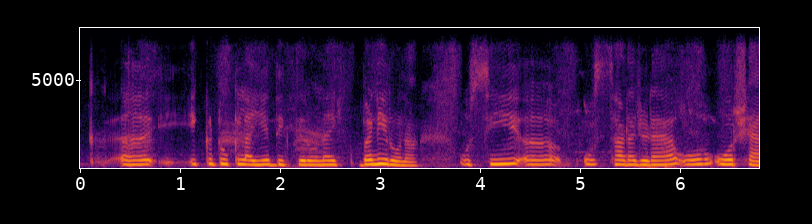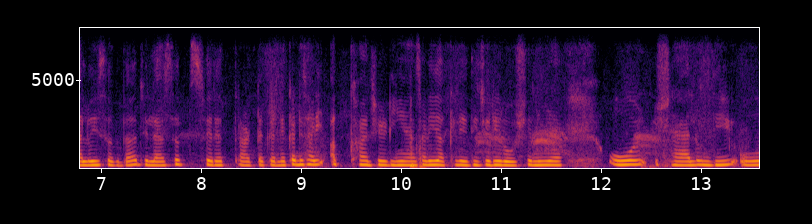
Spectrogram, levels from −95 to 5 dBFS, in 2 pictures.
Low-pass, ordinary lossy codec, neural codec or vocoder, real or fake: 7.2 kHz; Opus, 24 kbps; none; real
